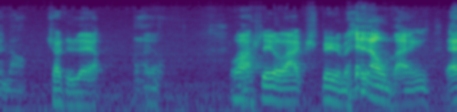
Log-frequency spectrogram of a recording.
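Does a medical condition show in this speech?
Yes: Parkinson's.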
